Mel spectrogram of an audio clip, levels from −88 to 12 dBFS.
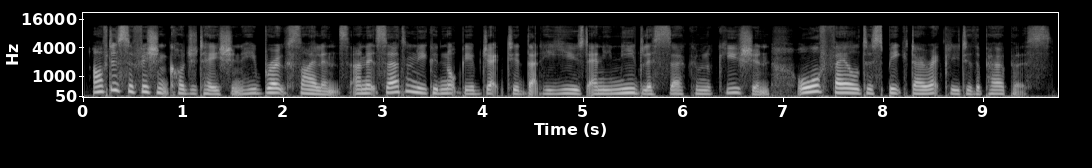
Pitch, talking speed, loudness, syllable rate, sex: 195 Hz, 165 wpm, -19 LUFS, 5.5 syllables/s, female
